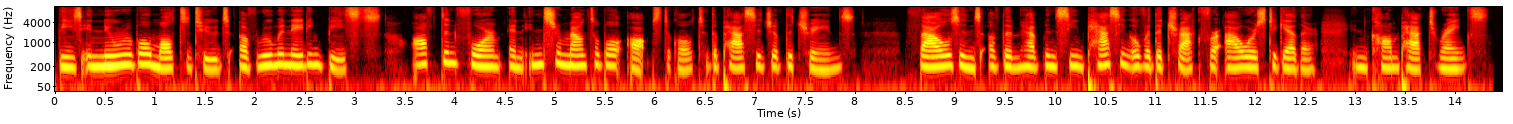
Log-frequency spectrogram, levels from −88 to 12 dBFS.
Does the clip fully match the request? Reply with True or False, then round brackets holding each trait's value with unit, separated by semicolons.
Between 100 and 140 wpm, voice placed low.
False (135 wpm; 200 Hz)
